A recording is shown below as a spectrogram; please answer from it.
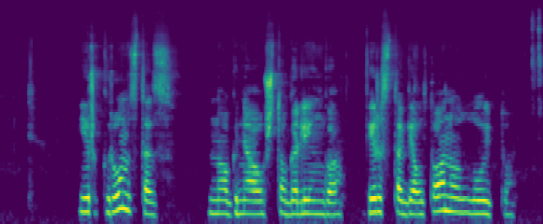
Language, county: Lithuanian, Vilnius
